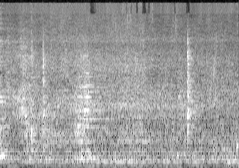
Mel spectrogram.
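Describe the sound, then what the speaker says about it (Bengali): Oil sizzles steadily in a pan as a curry is fried down while a spoon scrapes and stirs through it every so often, close and continuous. "এদিকে তরকারি কষিয়ে নিয়েছি প্রচুর সুন্দর করে তরকারি কষিয়ে নেওয়া হয়েছে"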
